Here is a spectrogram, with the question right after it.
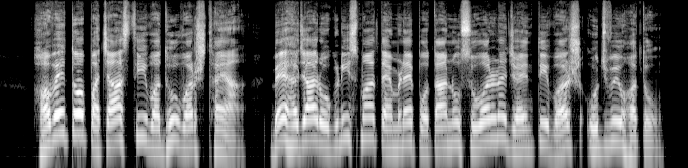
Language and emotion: Gujarati, neutral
